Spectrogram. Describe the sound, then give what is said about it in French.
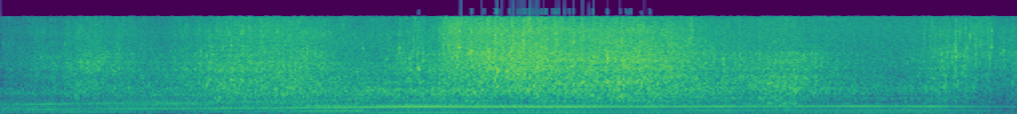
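A motorboat engine drones steadily, its pitch rising slightly as it speeds up to outrun pursuers, with broad rushing water and wind noise around it. No one speaks. “Avec le moteur, nous allons les distancer.”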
